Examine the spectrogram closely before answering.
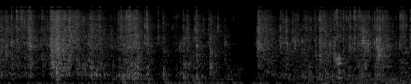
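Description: Crinkling of a packaged cookie's wrapper being handled and opened, a run of small crackles with a brief pause about two and a half seconds in.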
